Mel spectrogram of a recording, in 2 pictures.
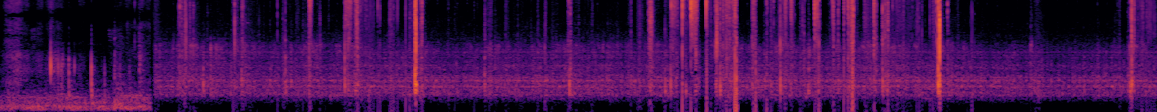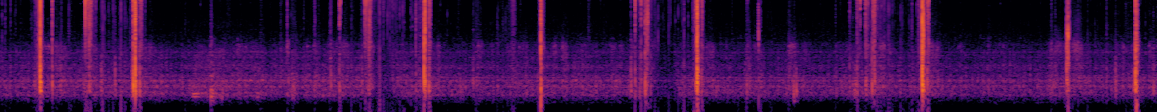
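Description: Irregular small, sharp clicks and taps as fingers handle tiny coquina shells and a hot glue gun. Under them is a faint steady hum that starts about two seconds in.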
